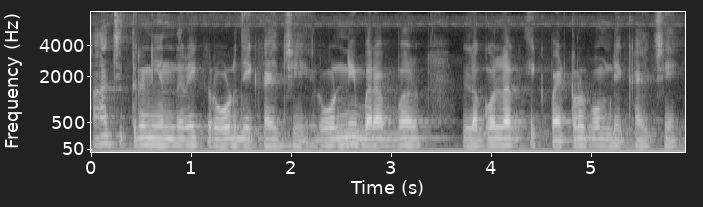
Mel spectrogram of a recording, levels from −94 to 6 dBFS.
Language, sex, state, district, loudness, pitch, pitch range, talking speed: Gujarati, male, Gujarat, Valsad, -19 LUFS, 105 Hz, 95-105 Hz, 170 wpm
